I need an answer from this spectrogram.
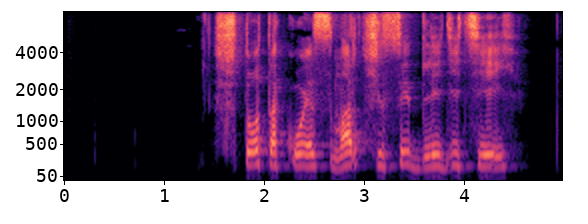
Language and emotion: Russian, positive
